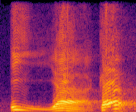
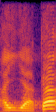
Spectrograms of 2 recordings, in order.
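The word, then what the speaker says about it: إِيَّاكَ: Iyaka, iyaka, iyaka. Jangan dibaca ayyaka, jangan dibaca hayyaka dalam salat, ya kan? Dan jangan dibaca iyaka. Dibacanya apa? Iyaka.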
